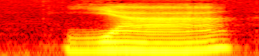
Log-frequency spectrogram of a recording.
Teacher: So we've got the letter ya, ya, which is almost exactly in the middle of the mouth, i.e. your middle of your tongue touching the top hard palate in the middle of your mouth.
